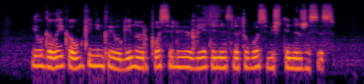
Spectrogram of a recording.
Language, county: Lithuanian, Vilnius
